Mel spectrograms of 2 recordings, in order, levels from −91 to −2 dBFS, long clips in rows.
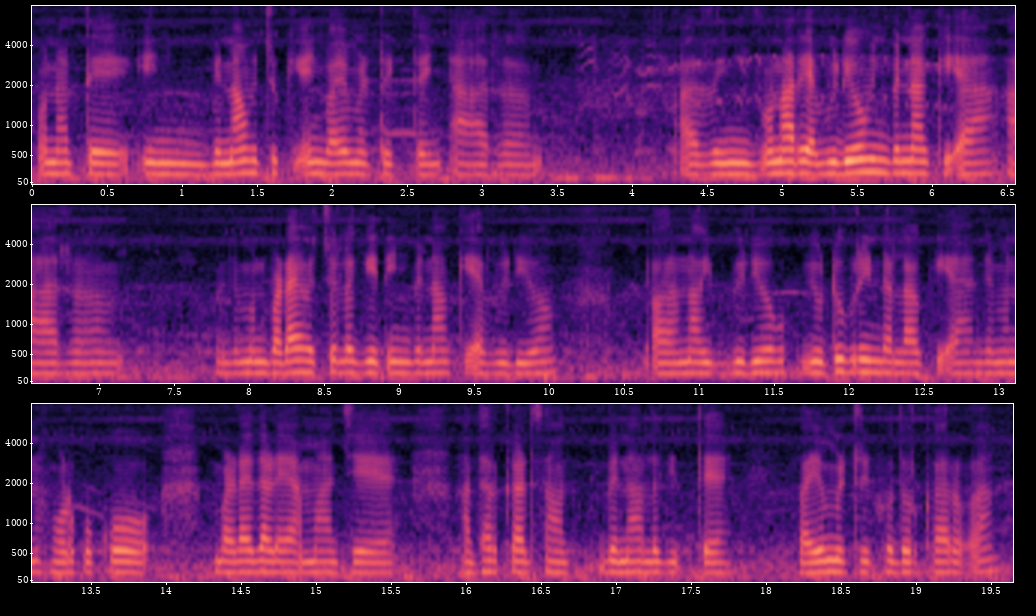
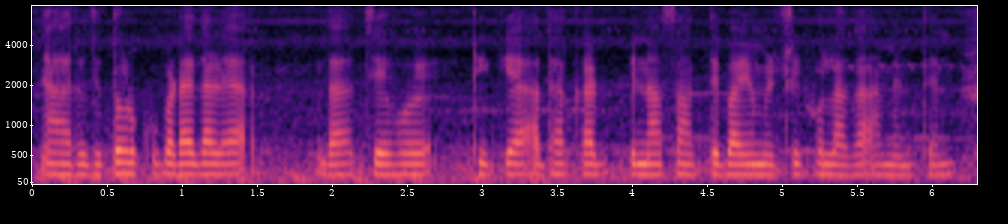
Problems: constant background noise, continuous background conversations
